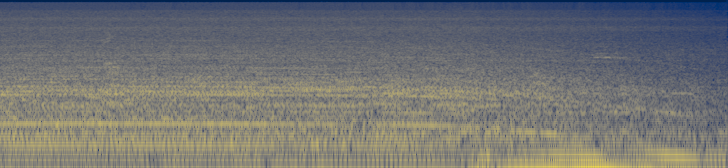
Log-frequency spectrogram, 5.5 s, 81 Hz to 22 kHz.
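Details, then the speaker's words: Tata Tigor BS6 three-cylinder petrol, bonnet open, noise meter near engine: revs rise smoothly under raised throttle, loud but even hum with no knocks or rattles, peaking about 78 dB; normal revving. "so guys maximum it is touching up to 78 db i think it is average and good for a three cylinder engine"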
